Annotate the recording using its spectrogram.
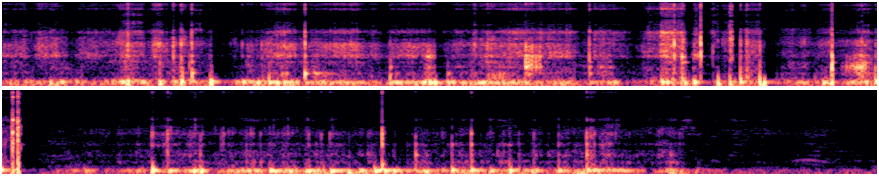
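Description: Parachute canopy fabric and rigging lines rustling and rubbing against the camera, with wind buffeting the microphone and many small clicks. The noise drops out sharply for a moment about halfway through, then goes on.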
